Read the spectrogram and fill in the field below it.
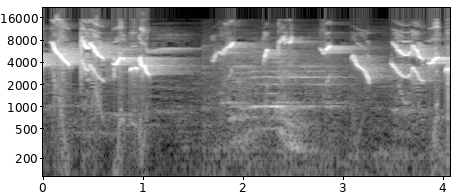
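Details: White-eye of the buxtoni form giving stimulating forest-style song: rapid high warbled phrases, a short lull with softer notes, then renewed bright twittering.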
